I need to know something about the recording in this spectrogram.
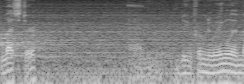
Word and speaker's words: Leicester: Richard III in leester so it looks like liester but it's pronounced Lester and being from New England I'm used to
